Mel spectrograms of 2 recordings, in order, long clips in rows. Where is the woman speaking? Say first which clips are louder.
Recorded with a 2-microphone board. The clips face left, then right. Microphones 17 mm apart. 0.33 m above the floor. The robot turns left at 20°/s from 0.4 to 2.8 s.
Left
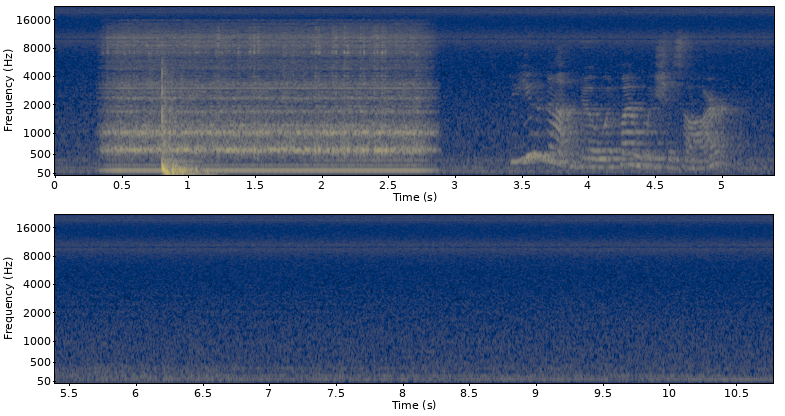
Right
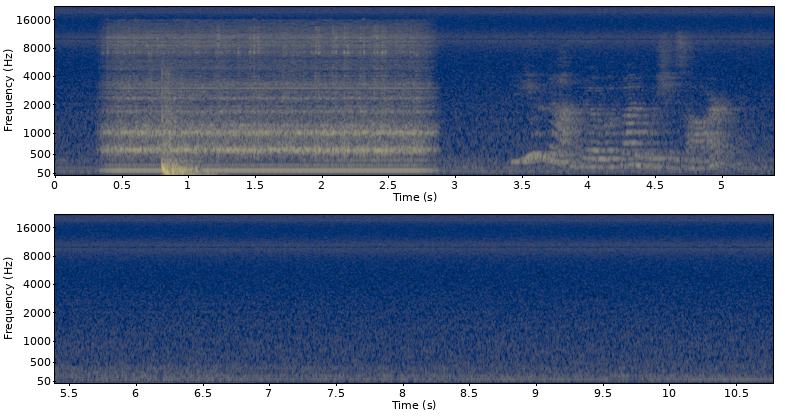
Left 2 dB; 60° left (ahead or behind), 3.5 m.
